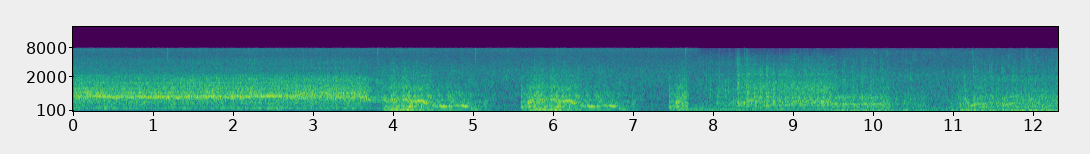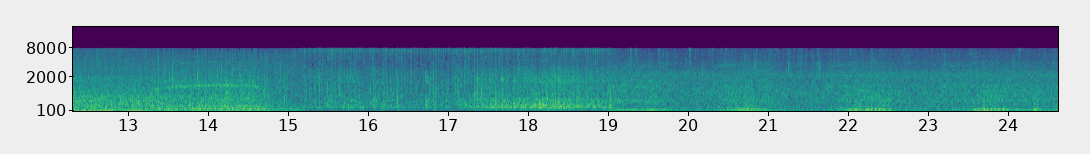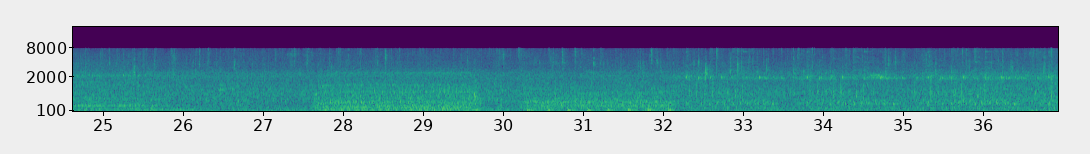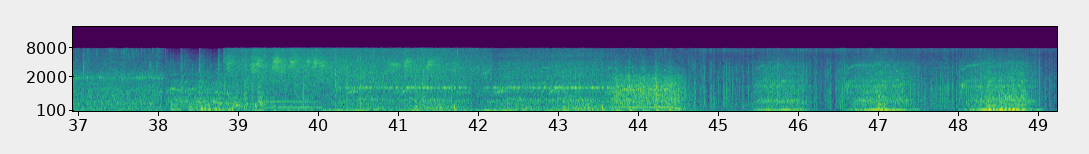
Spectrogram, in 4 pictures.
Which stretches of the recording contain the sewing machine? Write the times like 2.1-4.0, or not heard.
0.0-49.0.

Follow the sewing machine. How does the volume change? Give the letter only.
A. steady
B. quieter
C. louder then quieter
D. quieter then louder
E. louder
D.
